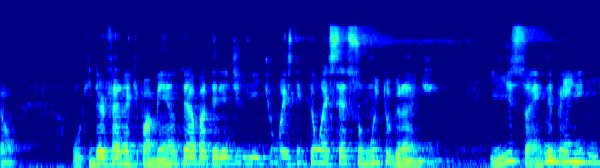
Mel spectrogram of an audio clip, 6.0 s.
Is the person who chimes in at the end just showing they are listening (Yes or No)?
Yes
